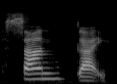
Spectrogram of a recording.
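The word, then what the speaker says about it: 三階: for GU so uh remember in frequency three times is just s Kai but for the number of floors the third floor is San guy otherwise the other uh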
